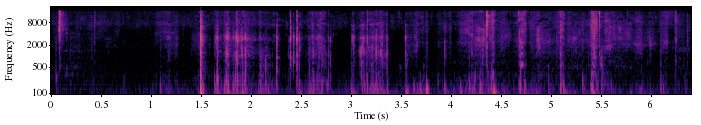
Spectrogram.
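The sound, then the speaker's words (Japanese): A drink is poured into a glass, with crisp crackling and clicking like fizz or ice shifting, scattered irregular snaps over a soft continuous pour, and no voices. “注ぎました。”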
